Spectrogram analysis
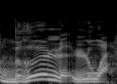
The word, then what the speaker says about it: Brulhois: en brulhois rouge et on prononce vraiment brûle loi ont les dents sur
